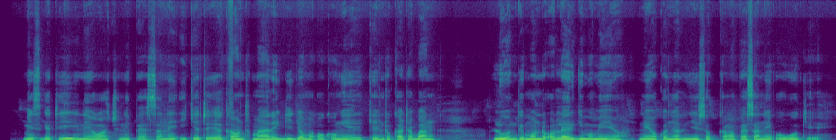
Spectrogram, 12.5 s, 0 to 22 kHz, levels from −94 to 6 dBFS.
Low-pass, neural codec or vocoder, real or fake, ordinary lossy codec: none; none; real; none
